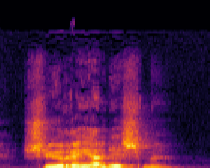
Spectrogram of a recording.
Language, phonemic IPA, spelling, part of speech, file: Dutch, /ˌsʏrejaˈlɪsmə/, surrealisme, noun, Nl-surrealisme.ogg
- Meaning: surrealism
